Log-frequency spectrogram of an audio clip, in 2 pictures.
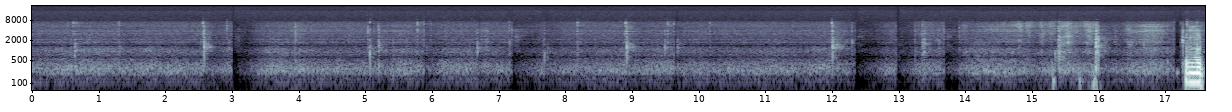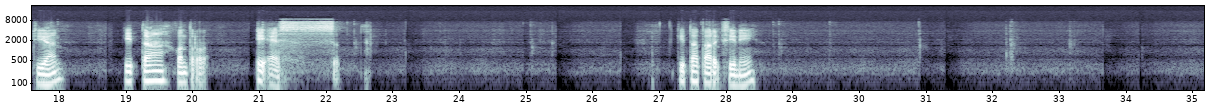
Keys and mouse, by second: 0.0 click, 1.7-2.9 drag, 3.3-5.4 middle drag, 7.5 middle click, 8.5 click, 9.9 click, 10.6-12.4 drag, 12.6 middle click, 13.6 click, 14.0-15.7 middle drag, 17.6 click, 18.2 click, 21.2 e, 23.0 middle click, 25.2 click, 25.8-26.8 middle drag, 28.0 click, 29.0 click, 29.9-31.3 drag, 31.6-32.6 middle drag, 34.0 middle click.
